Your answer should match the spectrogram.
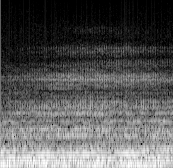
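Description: Steady low droning and moaning tones sounding from the horns of a huge brass drum turning over a fire. The cries of the people shut inside come out of the horns as slow, organ-like music.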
